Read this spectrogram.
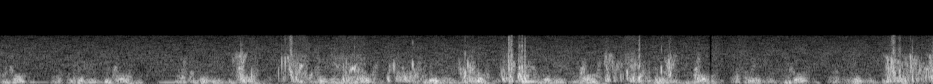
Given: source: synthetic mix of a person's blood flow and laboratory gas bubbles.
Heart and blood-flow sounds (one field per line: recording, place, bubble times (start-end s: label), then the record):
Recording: Doppler ultrasound of blood flow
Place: precordium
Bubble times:
2.31-2.58 s: bubbles
2.74-3.09 s: bubbles
3.34-3.65 s: bubbles
3.85-4.23 s: bubbles
4.56-5.44 s: bubbles
6.03-6.45 s: bubbles
6.53-6.78 s: bubbles
8.82-9.33 s: bubbles
From the record:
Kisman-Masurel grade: 223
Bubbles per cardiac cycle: several, 3 to 8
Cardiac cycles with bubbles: 10 to 50%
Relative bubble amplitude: loud (0.450 to 0.775)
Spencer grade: 2 (many but less than half of the cardiac periods contain bubble signals, singularly or in groups)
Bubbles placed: only in the low amplitude regions of the cardiac cycle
